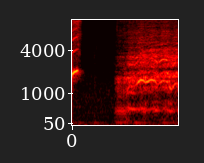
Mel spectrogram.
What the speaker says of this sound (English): Let's go ahead and call my horse.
